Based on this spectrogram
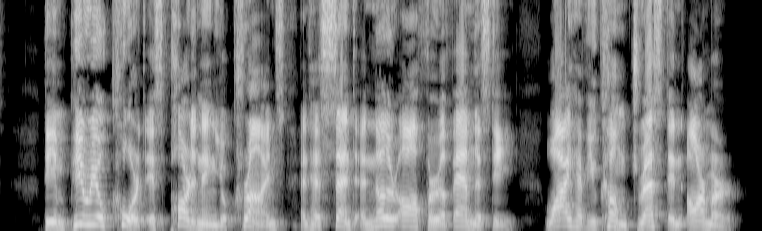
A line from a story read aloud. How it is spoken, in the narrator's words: one of his men to shout down to the bandits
